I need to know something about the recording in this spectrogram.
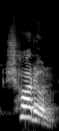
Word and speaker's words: স্মরণ: শব্দের আদিতে ম ফলা থাকলে সেটা উচ্চারণ হয় না।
